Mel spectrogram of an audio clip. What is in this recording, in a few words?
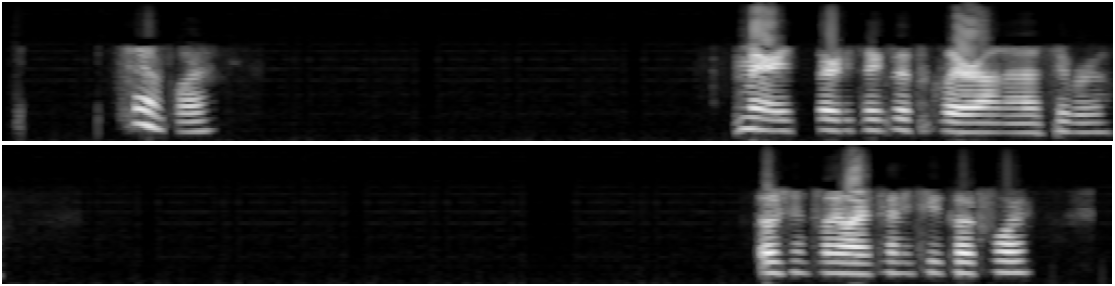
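Simulcast police department, scanner audio trunk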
